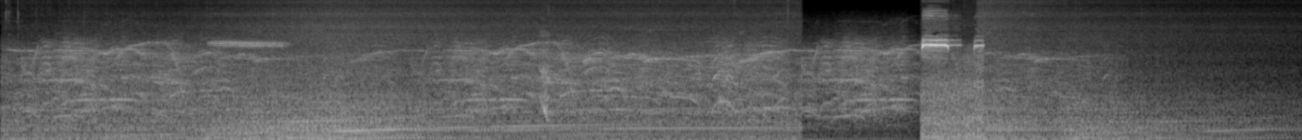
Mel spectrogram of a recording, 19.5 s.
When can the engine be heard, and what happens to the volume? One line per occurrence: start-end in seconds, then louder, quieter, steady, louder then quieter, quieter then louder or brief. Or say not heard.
0.0-12.1 louder then quieter
14.6-19.5 quieter.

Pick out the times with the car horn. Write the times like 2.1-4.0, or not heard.
not heard.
